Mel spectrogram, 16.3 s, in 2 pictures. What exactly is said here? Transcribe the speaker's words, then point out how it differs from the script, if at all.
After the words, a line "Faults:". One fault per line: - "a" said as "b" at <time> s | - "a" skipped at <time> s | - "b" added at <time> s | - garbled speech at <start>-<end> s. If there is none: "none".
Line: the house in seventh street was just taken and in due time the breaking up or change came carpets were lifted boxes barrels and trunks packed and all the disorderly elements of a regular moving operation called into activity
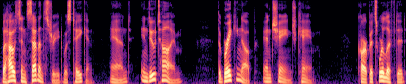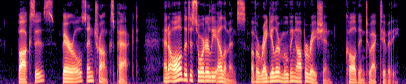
the house in seventh street was taken and in due time the breaking up and change came carpets were lifted boxes barrels and trunks packed and all the disorderly elements of a regular moving operation called into activity
Faults:
- "just" skipped at 1.4 s
- "or" said as "and" at 5.2 s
